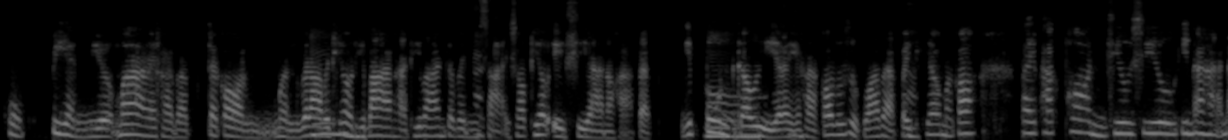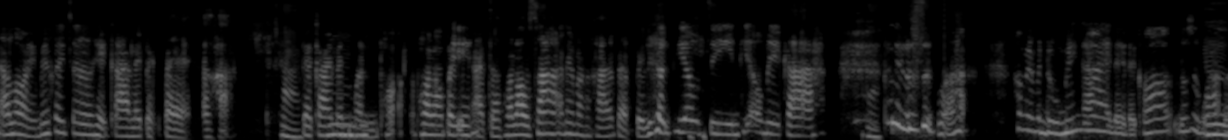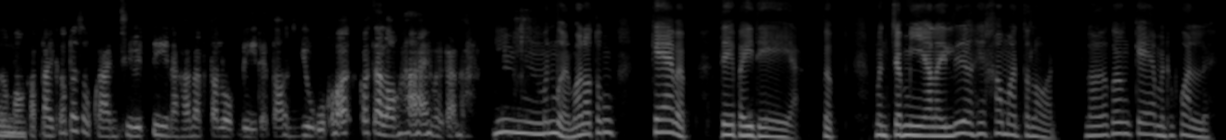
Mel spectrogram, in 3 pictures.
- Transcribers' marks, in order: other background noise; distorted speech; chuckle; laughing while speaking: "เลือก"; laughing while speaking: "กา ก็เลยรู้สึกว่า"; sniff; in English: "day by day"
- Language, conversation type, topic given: Thai, unstructured, คุณเคยเจอเหตุการณ์ที่ทำให้ประหลาดใจระหว่างเดินทางท่องเที่ยวไหม?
